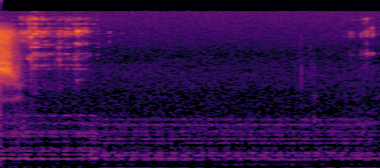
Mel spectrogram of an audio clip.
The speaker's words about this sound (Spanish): La experiencia fue tan vívida que Meyer metió su mano en el bolsillo y sacó el llavero con un puñado de llaves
